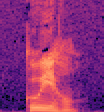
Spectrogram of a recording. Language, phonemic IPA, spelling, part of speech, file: French, /kɔ.e.ʁɑ̃/, cohérent, adjective, Fr-cohérent.ogg
- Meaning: coherent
